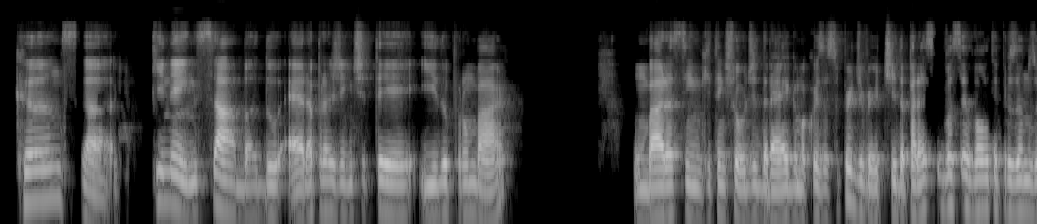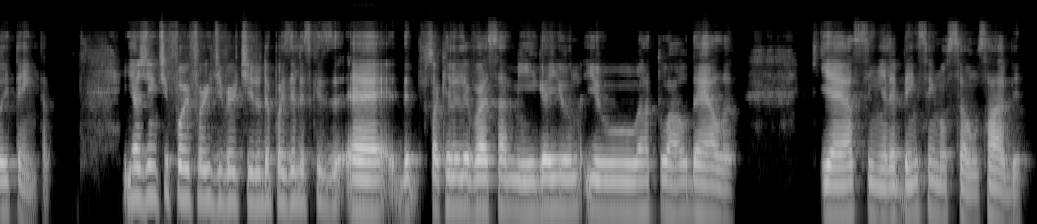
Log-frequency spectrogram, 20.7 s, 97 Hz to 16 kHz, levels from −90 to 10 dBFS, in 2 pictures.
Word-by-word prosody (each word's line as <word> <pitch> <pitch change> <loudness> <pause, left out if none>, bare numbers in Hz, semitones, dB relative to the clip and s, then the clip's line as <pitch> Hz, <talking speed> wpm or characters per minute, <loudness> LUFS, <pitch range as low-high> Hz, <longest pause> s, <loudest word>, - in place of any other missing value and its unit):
Cansa, 170 +2 -3 0.3
que 170 - -4
nem 145 -6 +1
sábado, 120 -2 0
era 110 - +1
para 135 0 -4
gente 125 +1 -7
ter 130 -2 0
ido 120 +2 -3
para 130 -1 -8
um 125 0 -5
bar 105 -2 0 1.3
um 110 0 -6
bar, 115 0 +6
assim, 120 -1 -2
que - - -12
tem 125 - -6
show 110 - -1
de 120 +2 -6
drag, 110 0 +1
uma 115 -1 -4
coisa 110 -1 -5
super 170 - -4
divertida, 130 -1 -3
parece 130 +3 -1
que - - -13
você 150 0 -2
volta 140 0 0
aí - - -14
para - - -5
os 130 - -1
anos 135 -1 -2
80. 135 0 -3 0.7
E - - -2
a 180 - +5
gente 185 +2 -1
foi 190 -3 +2
foi 175 0 -1
divertido, 160 -1 -2
depois 160 0 -2
eles 170 - -2
quise 150 - -4
eh, 140 -1 +7
dep 140 0 -2
só 145 - +2
que 150 - -1
ele 145 0 +3
levou 145 -1 +5
essa 140 0 +3
amiga 135 0 +2
e 140 0 +4
o 140 0 +2
e 140 - +1
o 130 0 +1
atual 130 -1 -1
dela, 120 -4 0 0.9
que 125 - +4
é 120 0 +5
assim, 125 -1 -3
ele 115 - +1
é - - 0
bem 125 +1 -2
sem 135 0 -6
noção, 120 -4 -4
sabe. 115 - -2
130 Hz, 190 wpm, -25 LUFS, 120-140 Hz, 1.3 s, eh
